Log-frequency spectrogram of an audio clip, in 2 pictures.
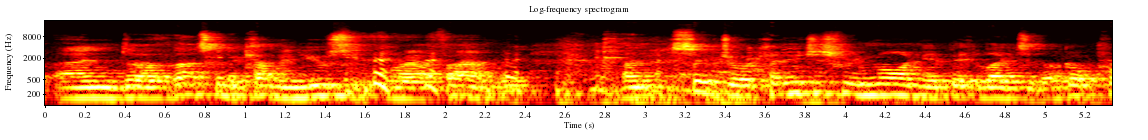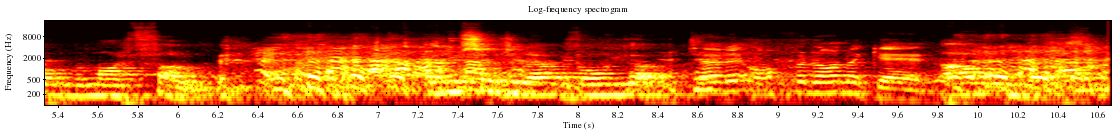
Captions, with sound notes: and that's gonna come in useful for our family. Sujoy, can you just remind me a bit later that I've got a problem with my phone? (crowd laughing) Can you send it out and go? Turn it off and on again. Oh, yes.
